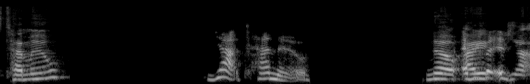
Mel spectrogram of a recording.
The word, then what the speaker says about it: Temu: the United States found out that it's not pronounced teu it's temu did you know that no and that's the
